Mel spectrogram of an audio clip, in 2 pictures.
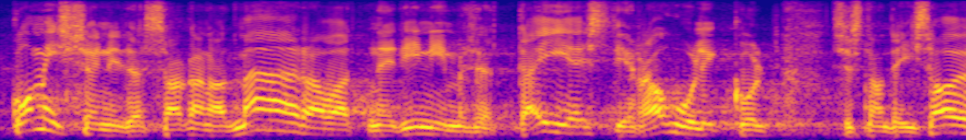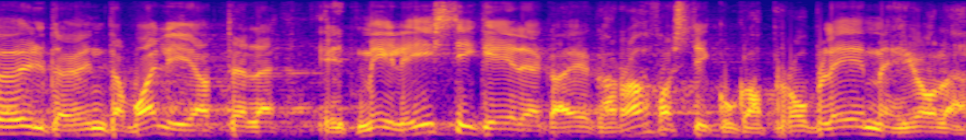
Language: Estonian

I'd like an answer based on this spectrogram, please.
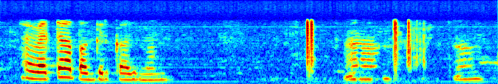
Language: Tamil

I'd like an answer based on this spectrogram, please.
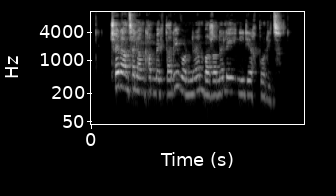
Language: Armenian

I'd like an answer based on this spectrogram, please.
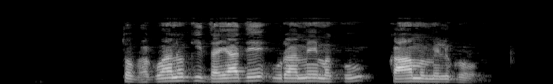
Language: Gurgula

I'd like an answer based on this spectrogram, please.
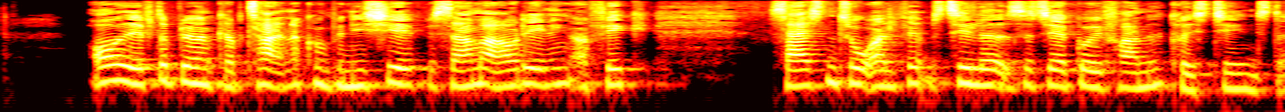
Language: Danish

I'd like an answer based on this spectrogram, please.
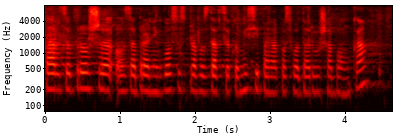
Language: Polish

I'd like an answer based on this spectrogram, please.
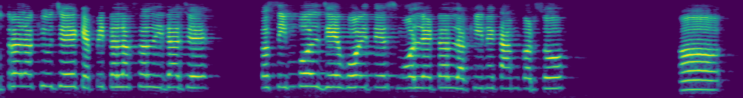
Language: Gujarati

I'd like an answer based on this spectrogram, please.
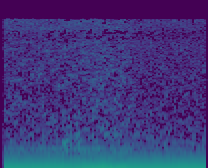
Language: Catalan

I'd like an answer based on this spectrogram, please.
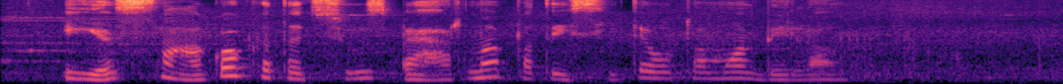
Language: Lithuanian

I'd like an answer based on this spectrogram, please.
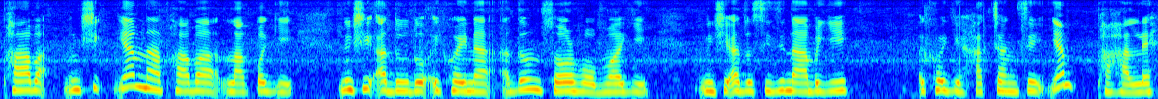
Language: Manipuri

